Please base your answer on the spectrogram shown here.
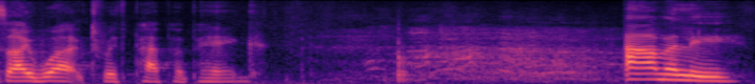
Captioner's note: laughter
